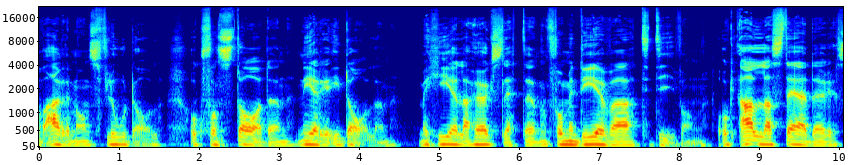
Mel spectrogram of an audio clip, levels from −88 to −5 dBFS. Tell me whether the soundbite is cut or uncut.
cut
